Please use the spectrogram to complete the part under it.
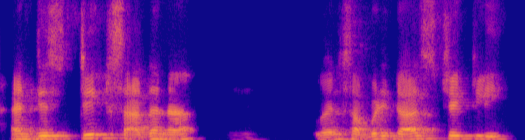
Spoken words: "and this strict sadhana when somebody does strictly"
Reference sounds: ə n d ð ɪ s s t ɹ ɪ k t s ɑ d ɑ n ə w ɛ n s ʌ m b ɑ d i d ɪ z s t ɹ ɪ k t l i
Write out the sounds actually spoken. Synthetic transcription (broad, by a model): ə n d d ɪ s s t ɪ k s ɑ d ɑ n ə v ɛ n s ʌ m b ɑ d i d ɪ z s t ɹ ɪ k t l i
